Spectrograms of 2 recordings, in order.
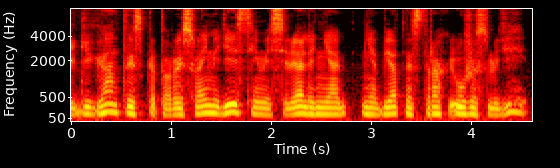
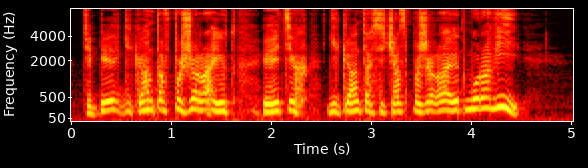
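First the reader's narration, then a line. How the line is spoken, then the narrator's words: Excited shouting. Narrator (Russian): Репортер возбужденным голосом кричал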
